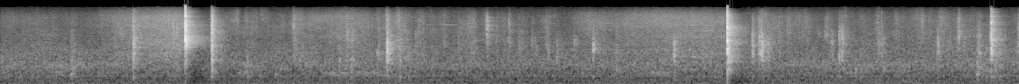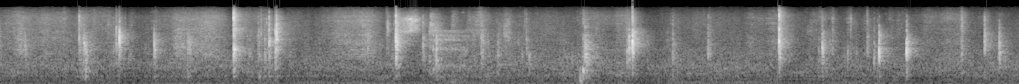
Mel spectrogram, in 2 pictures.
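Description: Black iron-on vinyl sheet crackling and crinkling as it is handled and peeled by hand: an irregular string of sharp clicks and snaps with short rustles.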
